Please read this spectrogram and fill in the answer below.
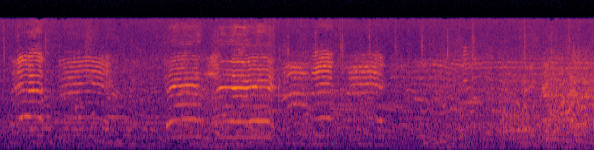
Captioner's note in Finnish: Aplodeja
